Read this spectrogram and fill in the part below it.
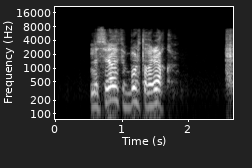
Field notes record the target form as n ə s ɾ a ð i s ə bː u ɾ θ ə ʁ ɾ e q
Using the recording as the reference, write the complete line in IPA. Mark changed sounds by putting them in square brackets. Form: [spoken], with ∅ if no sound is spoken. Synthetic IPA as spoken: n ə s ɾ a [ʁ] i [θ] ə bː [ʊ] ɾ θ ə ʁ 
